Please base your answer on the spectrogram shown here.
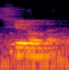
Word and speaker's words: Gerota: como fascia de gerota gerota se escribe con g luego e y ya después Cómo suena sale gerota la primera suer can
